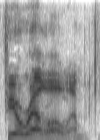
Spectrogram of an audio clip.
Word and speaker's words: Fiorillo: But it's the First Ladies of Las Vegas Entertainment, which stars Kelly Clinton, who's a big name around here, and Elisa Fiorillo. Am I pronouncing it right? Fiorello. You got to think like the old mayor of New York.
